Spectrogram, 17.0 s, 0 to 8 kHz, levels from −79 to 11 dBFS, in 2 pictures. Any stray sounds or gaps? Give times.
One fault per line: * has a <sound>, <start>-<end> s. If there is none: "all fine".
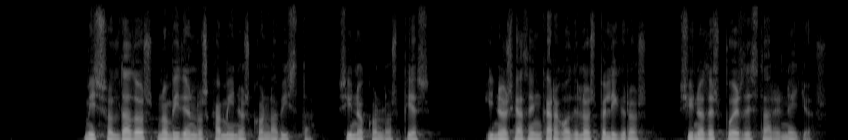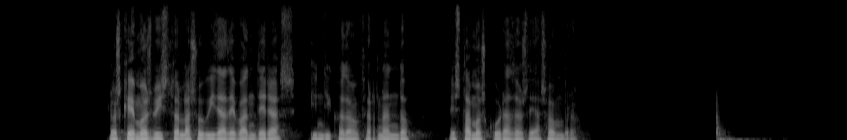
* has a thud, 15.6-16.2 s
